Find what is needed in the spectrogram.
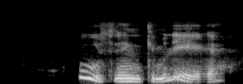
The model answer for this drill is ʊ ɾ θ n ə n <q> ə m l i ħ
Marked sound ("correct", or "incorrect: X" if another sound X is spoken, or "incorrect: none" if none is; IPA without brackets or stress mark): incorrect: k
